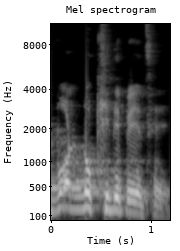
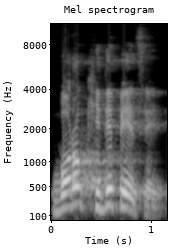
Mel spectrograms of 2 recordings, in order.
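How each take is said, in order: First: The consonant in the first word is doubled. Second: The consonant in the first word is short. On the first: One is very hungry. "তার মানে কি অনেক খিদে পেয়েছে" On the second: One is hungry. "মানে খিদে পেয়েছে"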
